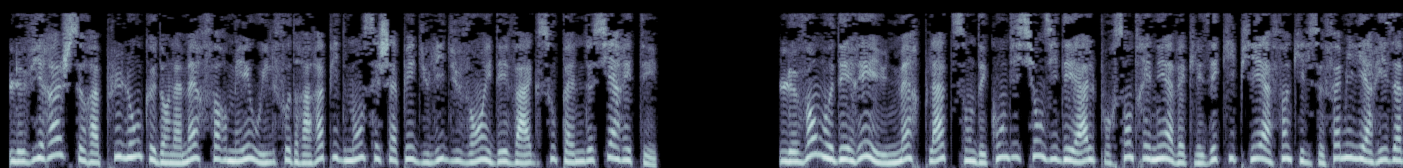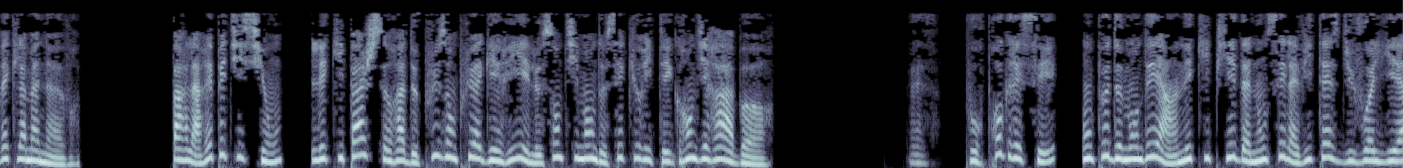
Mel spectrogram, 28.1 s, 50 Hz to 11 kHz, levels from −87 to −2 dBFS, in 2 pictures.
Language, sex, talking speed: French, female, 175 wpm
